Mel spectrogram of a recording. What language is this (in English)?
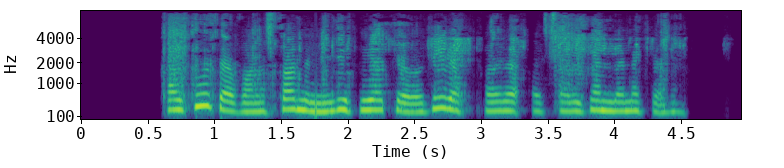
Pashto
